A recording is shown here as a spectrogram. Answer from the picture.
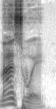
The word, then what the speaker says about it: Mazuy: Mazuy, I think. – Mazuy. There we go. Mazuy. Look, now you're... – oh, fuck, yeah. How did that happen? Yeah. – Mazuy.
